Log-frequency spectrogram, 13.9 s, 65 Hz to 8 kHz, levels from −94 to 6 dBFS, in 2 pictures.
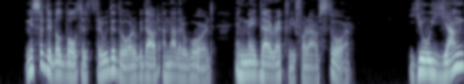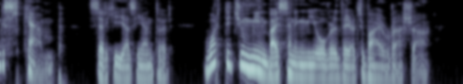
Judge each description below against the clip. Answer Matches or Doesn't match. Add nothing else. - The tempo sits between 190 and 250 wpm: Doesn't match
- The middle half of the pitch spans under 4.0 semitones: Doesn't match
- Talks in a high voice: Doesn't match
